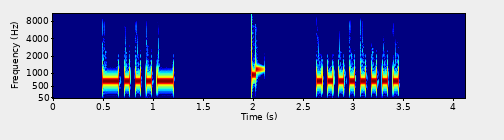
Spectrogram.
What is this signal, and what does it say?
Morse code, heard as a keyed tone, about 22 wpm, 700 Hz. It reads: <BT> <HH>
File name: practice / 22wpm / Single Punctuation-Prosign - Rapid-Fire - 22wpm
